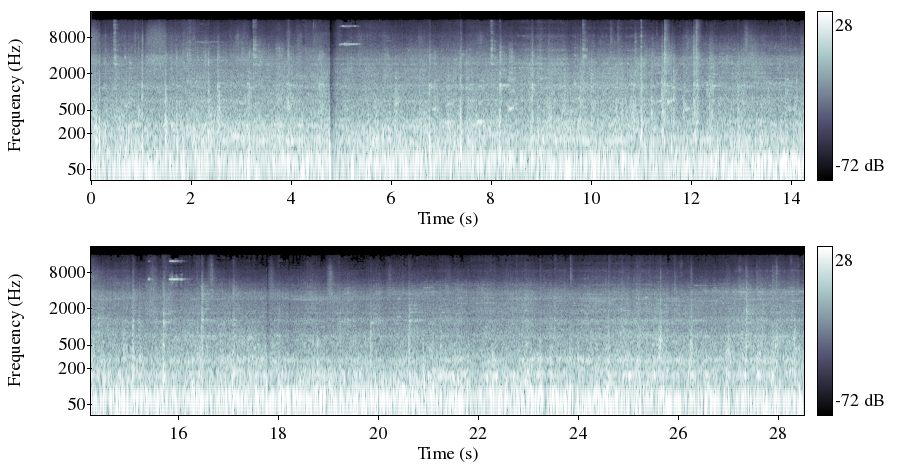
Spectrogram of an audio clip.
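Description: Railway carriage running along the track, heard from a carriage window: a steady low rumble with the clickety-clack of wheels over rail joints and scattered sharp clicks.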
